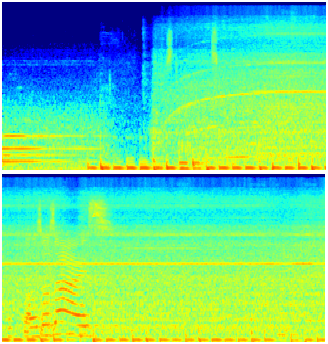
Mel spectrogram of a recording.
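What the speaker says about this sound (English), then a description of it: "We do the vacuum because it creates a little smoke" A vacuum smoke evacuator runs during a skin procedure in a dermatology office, switching on to a loud, steady whirring whine with a slight pulsing rhythm, while a person briefly speaks over it.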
